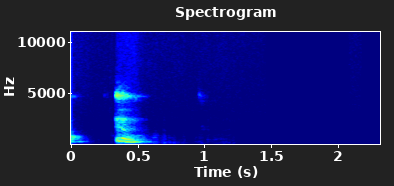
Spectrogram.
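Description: A woman's voice: a short voiced sound with falling pitch just after a word, like a hesitation, then dead silence for over a second.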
